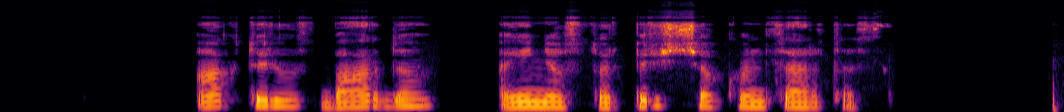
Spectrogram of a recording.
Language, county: Lithuanian, Utena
